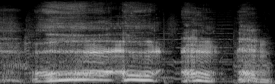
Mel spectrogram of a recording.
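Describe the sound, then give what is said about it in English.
Throat clearing from a person whose throat feels coated after eating ice cream: three voiced, rasping bursts, a long one followed by two shorter ones, loud and alone. “I think you should just call this the throat clearing episode where we're gonna muscle right through it.”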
